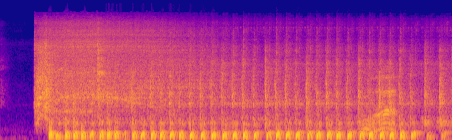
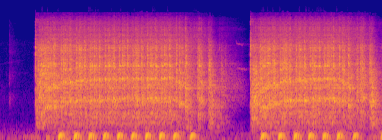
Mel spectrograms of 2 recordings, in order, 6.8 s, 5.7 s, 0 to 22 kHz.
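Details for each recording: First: 1986 Honda Fourtrax 125 test fire after carburetor cleaning and new fuel line: engine catches at once and settles into an even, steady thump of about three beats a second, running cleanly; normal running. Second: Long-parked 1986 Honda Fourtrax 125 single-cylinder ATV, key on with neutral light, before carburetor cleaning: two cranking attempts at about four even compression strokes a second that never catch; it has spark, fuel starved from a clogged pilot jet.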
